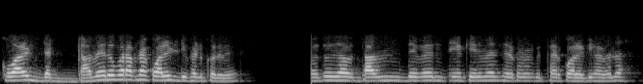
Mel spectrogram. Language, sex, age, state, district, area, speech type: Bengali, male, 18-30, West Bengal, North 24 Parganas, rural, conversation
